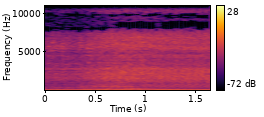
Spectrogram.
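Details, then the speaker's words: VW group TDI PD diesel after white smoke fix by checking torsion value, still hot: deep drone settling smoothly from a rev toward idle, even with no shake or knock; no smoke, previous heavy vibration gone. "but it seems good no smoke whatsoever and this sounds beautiful"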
